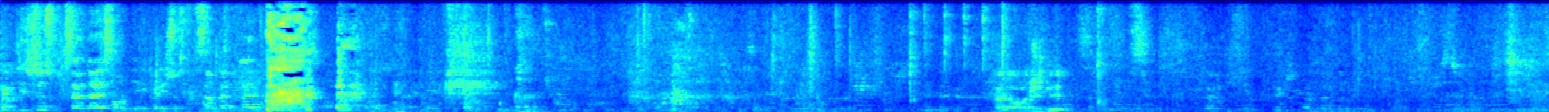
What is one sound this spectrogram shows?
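A middle-aged man speaks calmly through a microphone in a room with some echo.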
